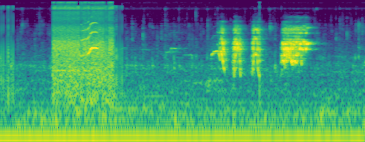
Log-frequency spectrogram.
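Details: Obyogan-style jalak kebo, a black-winged starling, learning sounds: a loud hissing rustle with a thin whistle inside, then four harsh, buzzy notes in quick succession, the last one longest.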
